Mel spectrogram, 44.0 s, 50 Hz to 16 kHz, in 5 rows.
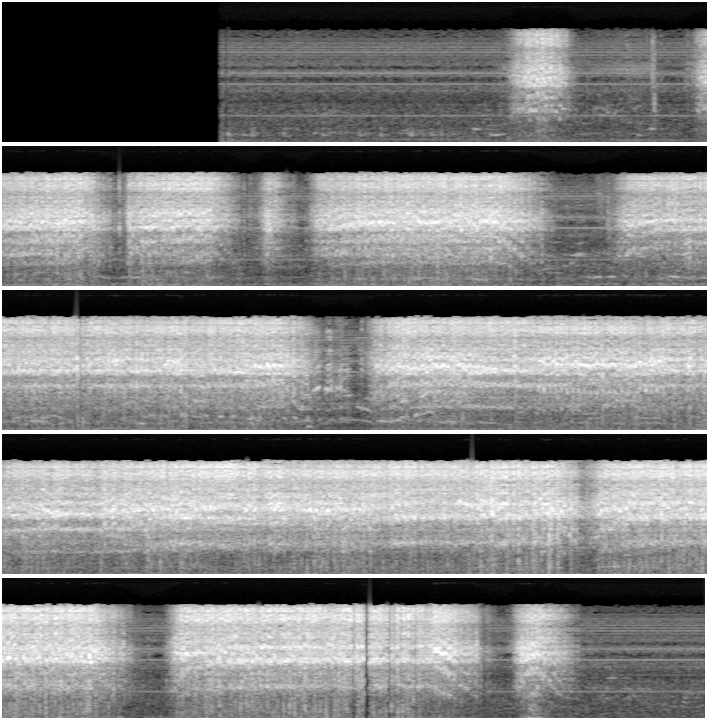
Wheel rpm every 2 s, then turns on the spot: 0, 0, 0, 30, 60, 100, 70, 130, 80, 160, 130, 100, 160, 160, 190, 200, 200, 190, 120, 210, 150, 10.
6-8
